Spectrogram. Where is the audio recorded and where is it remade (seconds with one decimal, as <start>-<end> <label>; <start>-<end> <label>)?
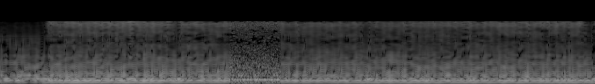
0.0-2.3 remade; 2.3-2.8 recorded; 2.8-6.0 remade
